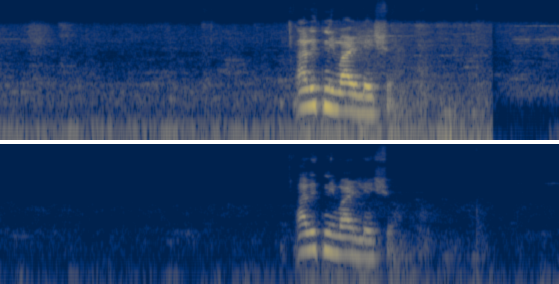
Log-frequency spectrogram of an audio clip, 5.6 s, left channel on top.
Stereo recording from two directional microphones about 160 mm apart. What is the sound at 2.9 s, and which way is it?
A woman's voice, 70° right (ahead or behind).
